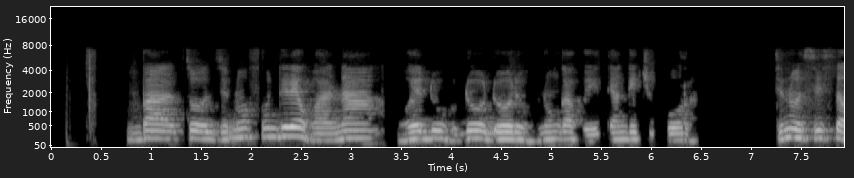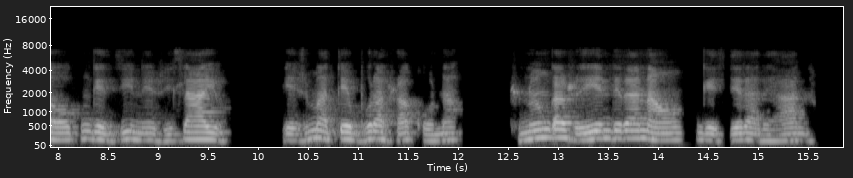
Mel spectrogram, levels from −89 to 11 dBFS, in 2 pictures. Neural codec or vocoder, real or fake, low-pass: none; real; 7.2 kHz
